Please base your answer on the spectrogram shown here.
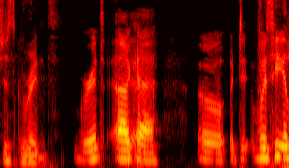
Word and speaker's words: Grint: was pronouncing it wrong the entire you kept pronouncing it grinch yes it's just grint grunt okay oh was he like no no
